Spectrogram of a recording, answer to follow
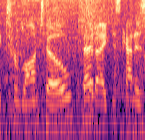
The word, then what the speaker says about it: Toronto: All the options are open to them as they prepare to head to Toronto. I was told actually by a tweet, it's pronounced Toronto with no T.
